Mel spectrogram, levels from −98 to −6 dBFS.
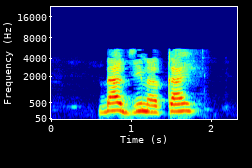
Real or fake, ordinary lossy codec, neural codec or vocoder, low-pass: fake; MP3, 24 kbps; codec, 44.1 kHz, 3.4 kbps, Pupu-Codec; 5.4 kHz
